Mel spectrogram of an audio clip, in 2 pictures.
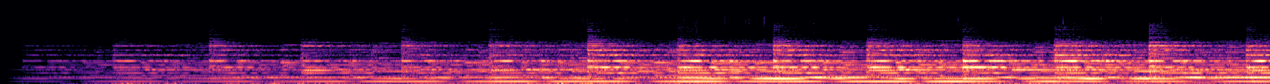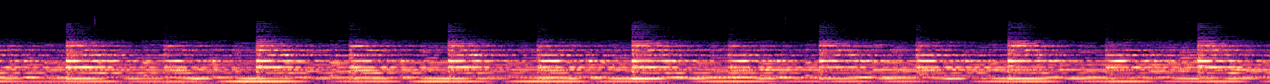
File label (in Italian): campane; sedegliano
